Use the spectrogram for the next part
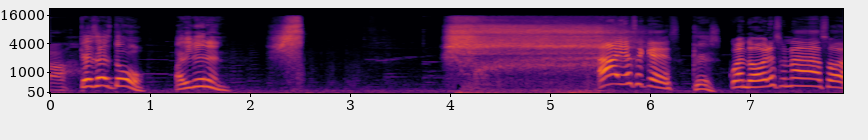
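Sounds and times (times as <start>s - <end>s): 
speech: 0.0s - 2.6s, 4.0s - 4.2s, 5.5s - 7.9s
voice imitating a lady shushing in a library: 2.2s - 2.6s, 4.0s - 6.0s
voice imitating a snake hissing: 2.2s - 2.6s, 3.9s - 6.1s.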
